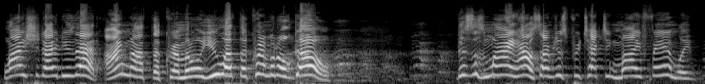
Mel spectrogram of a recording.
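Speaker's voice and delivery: high, loud, outraged protest; indignant shouted retort, pitched well up; yelling back. Retold or imitated. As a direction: act out a defiant father yelling at police. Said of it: "he yells back".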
